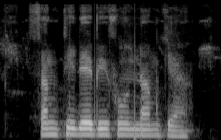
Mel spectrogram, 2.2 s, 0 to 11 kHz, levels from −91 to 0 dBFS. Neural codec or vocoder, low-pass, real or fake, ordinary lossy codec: none; 9.9 kHz; real; Opus, 24 kbps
